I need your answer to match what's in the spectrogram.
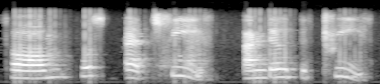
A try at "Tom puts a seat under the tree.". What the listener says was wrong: That was great. Perfect.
